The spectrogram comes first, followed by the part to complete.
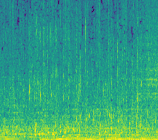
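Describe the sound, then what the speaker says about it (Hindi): Well water rising upward by a fairy's magic in an animated story, a continuous loud flowing, gurgling water sound with a steady rushing texture. "परी के जादू से कुएं का पानी ऊपर परीलोक में जाने लगा"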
